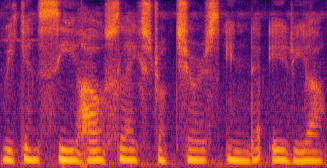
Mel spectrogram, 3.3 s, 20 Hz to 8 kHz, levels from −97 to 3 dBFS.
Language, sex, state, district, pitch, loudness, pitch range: English, female, Assam, Kamrup Metropolitan, 170 Hz, -15 LUFS, 160-175 Hz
